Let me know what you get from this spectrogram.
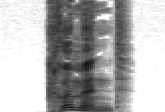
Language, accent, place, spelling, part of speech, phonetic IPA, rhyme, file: German, Germany, Berlin, krümmend, verb, [ˈkʁʏmənt], -ʏmənt, De-krümmend.ogg
- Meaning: present participle of krümmen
